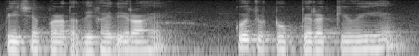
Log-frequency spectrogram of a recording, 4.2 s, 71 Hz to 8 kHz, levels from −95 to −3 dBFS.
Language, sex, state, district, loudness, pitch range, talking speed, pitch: Hindi, male, Uttar Pradesh, Saharanpur, -17 LUFS, 120-125 Hz, 185 wpm, 120 Hz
